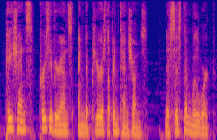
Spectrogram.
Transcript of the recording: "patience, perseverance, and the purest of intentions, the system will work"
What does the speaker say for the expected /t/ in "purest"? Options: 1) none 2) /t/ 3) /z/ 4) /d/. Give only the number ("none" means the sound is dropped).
2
